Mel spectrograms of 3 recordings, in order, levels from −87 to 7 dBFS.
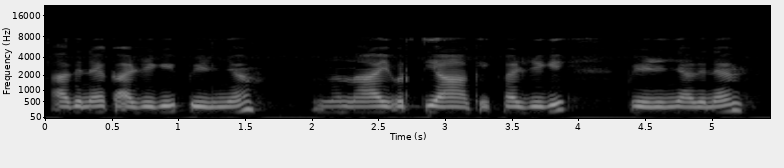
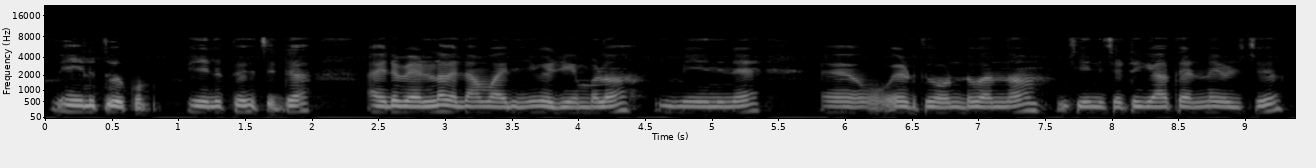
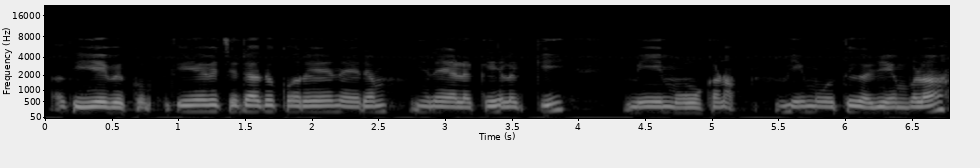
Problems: background conversations at intervals, low volume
